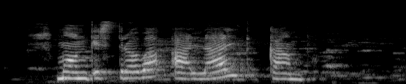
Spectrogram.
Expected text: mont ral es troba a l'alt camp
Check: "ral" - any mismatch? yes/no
yes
